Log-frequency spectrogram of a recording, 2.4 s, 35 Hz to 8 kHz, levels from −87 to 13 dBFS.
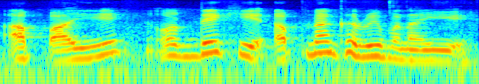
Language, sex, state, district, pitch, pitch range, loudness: Hindi, male, Rajasthan, Jaipur, 210 Hz, 165-250 Hz, -16 LUFS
